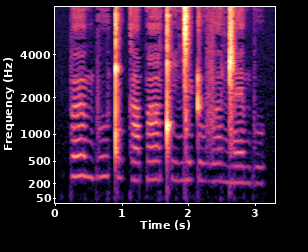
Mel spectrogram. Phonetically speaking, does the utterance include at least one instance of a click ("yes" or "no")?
yes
